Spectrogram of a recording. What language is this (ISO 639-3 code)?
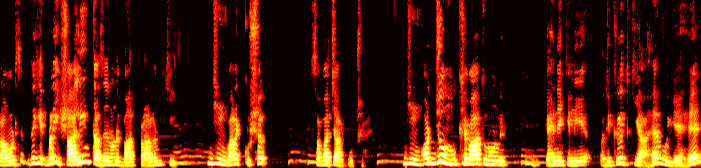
hin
